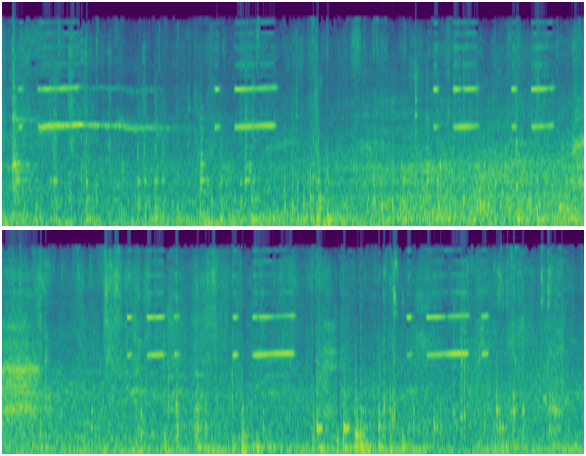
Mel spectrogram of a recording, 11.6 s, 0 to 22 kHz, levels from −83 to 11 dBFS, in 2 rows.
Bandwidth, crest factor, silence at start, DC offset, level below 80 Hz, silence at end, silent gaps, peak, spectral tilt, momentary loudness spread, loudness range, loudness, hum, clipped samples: over 20 kHz; 8 dB; 0 s; 0.2%; -18 dBFS; 0 s; none; 0 dBFS; -3 dB/octave; 9 LU; 3 LU; -7 LUFS; none; 0.7%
